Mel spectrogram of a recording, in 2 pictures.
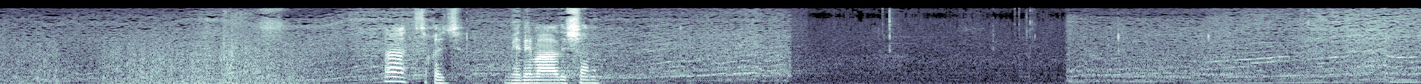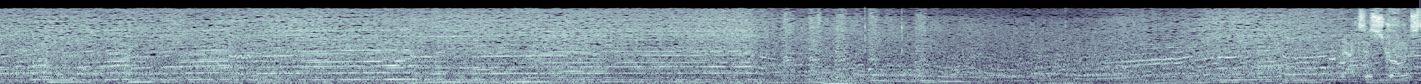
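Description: Racing car engines roar loudly, their pitch rising and falling as they rev and shift gears.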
